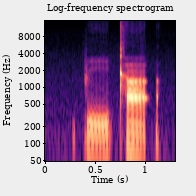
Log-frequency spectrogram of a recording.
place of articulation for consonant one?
labial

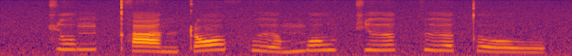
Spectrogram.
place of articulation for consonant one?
palatal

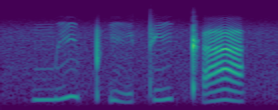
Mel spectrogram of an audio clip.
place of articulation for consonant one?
labial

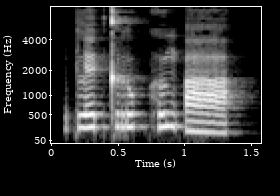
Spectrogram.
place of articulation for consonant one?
labial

